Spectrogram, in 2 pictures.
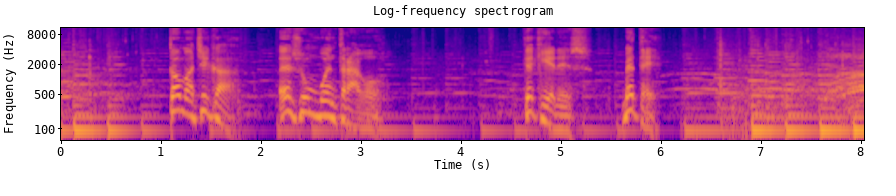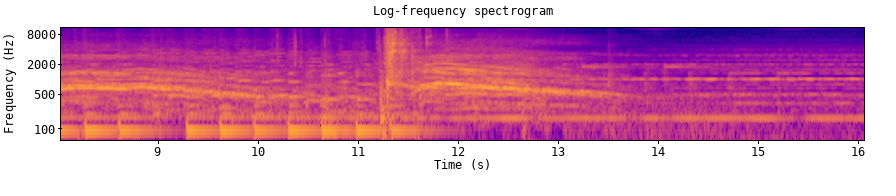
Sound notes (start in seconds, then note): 7.8 patrons cheering; 11.2 cup chatters; 11.2 men cheering; 12.9 gentle music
